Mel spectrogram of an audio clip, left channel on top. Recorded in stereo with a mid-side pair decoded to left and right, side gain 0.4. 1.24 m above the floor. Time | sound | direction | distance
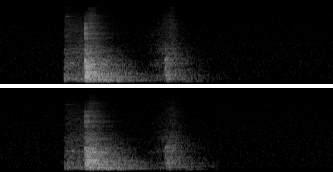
0.6 | a drawer | 55° left | 2.5 m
